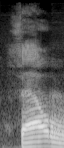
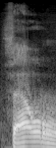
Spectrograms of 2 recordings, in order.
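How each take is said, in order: No difference in how they are said.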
